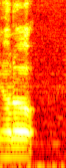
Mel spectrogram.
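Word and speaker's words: ح: হা ঠিক আছে এটার উচ্চারণের স্থানটা কোথা থেকে উচ্চারণ হবে মাখরাজটাকে এখানে নিচে দেওয়া আছে কন্ঠনালীর মধ্যখান হইতে উচ্চারণ হবে। কন্ঠনালীর মধ্যখান হতে কন্ঠনালী বলতে আমাদের যে গলাটা আছে এই গলার মাঝখানে আমরা সহজে বুঝতে পারি। এই গলার মাঝখান থেকে উচ্চারণ হয় হা এক সেকেন্ড টান হবে।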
